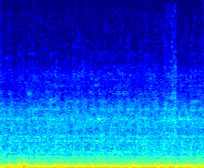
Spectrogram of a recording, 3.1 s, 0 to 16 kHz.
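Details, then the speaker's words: 1970 Renault R6 revived after barn storage, at idle. Low, even exhaust puffing with audible exhaust noise judged normal; a few small misfires follow, and the spark plugs are due for checking and replacement. "C'est vrai qu'on entend des mots d'échappement? Ouais, c'est rien ça. Un ouais, ouais, c'est normal."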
